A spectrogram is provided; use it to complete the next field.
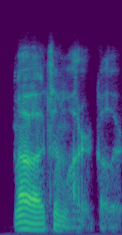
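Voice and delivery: disappointed, unimpressed, unproud tone. Imitating how the other speaker mentioned the tattoo: imitating an unproud, disappointed tone. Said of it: "You say that like you didn't".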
